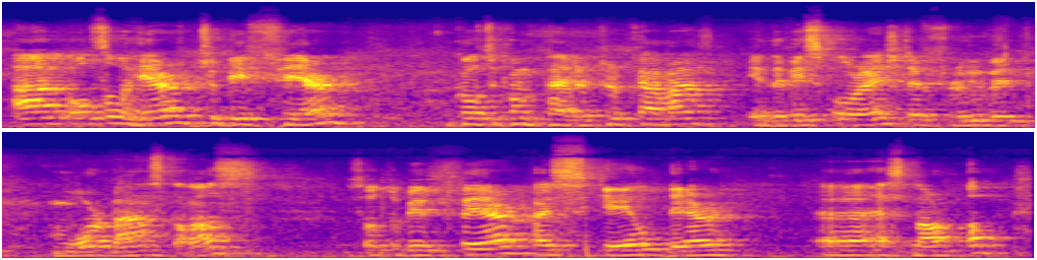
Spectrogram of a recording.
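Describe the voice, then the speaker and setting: Man, slightly high voice, halting technical presenter talking through slides; echoey room with clear noise. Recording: echoey room, distant mic, clearly noisy.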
